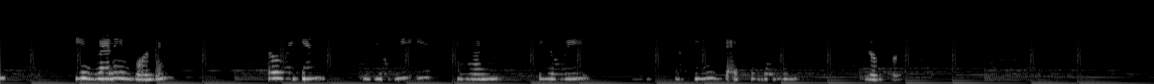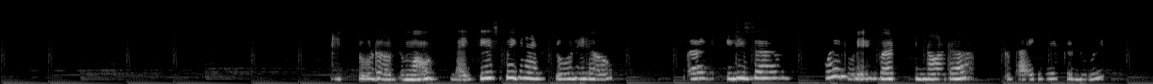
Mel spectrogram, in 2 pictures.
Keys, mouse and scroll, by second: 0.4 3, 2.5-4.1 right drag, 4.1 alt+shift+s, 7.7 alt+z, 7.7 g, 9.5 r, 16.3 alt+z, 16.3 ctrl+KP_Add, 17.6 s.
